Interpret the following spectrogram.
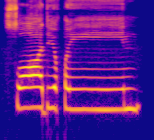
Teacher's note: کلمت صادقین میں حرف الصاد ہے، صاد حروف التفخیم میں سے ہے، لہذا ہمیں یہ حرف کو بھاری آواز میں پڑھنا ہے. کیونکہ اس پہ کھڑا زبر ہے تو یہاں مد الف ہے، لہذا ہمیں مد الف کو بھی بھاری آواز میں پڑھنا ہے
